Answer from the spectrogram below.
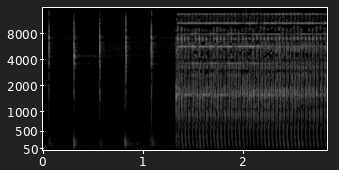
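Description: A timer winds down with five quick, evenly spaced ticks, then a bright mechanical bell rings loudly and continuously, signalling that five minutes are up, a sustained metallic clatter filling the rest of the moment.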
